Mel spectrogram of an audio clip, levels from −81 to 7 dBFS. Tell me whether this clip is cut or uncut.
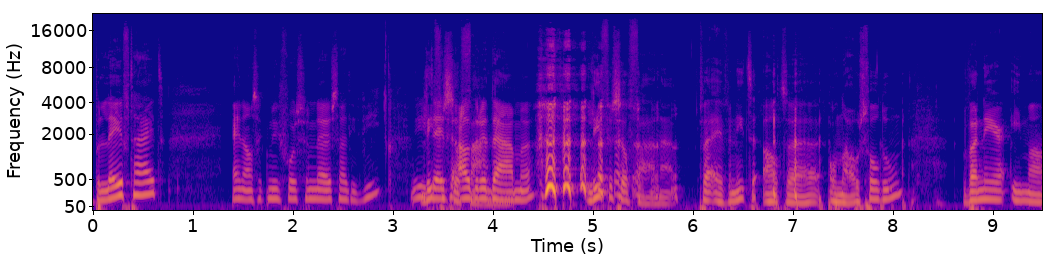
cut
